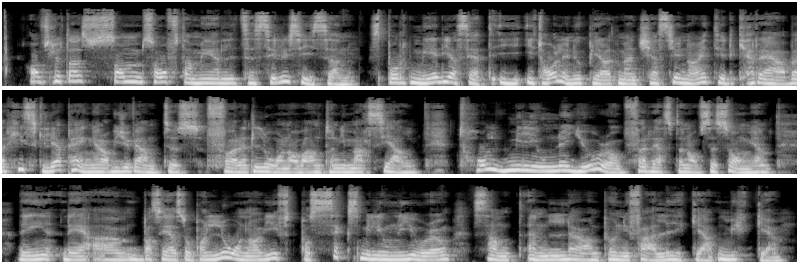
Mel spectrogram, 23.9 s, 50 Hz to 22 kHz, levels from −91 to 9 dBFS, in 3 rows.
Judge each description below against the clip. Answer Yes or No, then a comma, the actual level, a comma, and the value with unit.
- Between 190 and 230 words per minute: No, slow, 135 wpm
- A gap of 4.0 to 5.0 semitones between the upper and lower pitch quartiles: Yes, average, 4.4 semitones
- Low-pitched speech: No, medium, 150 Hz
